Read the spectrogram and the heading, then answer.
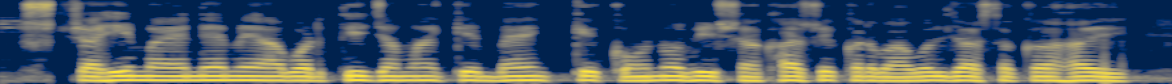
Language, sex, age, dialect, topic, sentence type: Magahi, male, 25-30, Western, banking, statement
